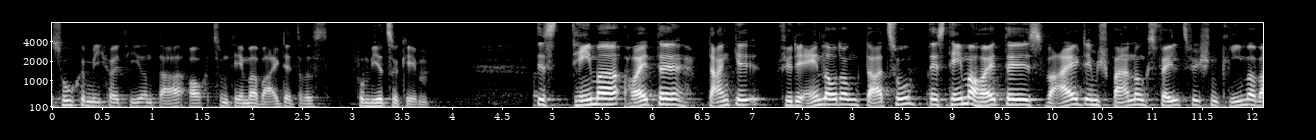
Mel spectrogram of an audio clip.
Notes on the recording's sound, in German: Dieser Vortrag wurde im Rahmen der Gesprächsreihe Salongespräche der Grünen – Generation plus OÖ am 23. In Linz aufgenommen.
